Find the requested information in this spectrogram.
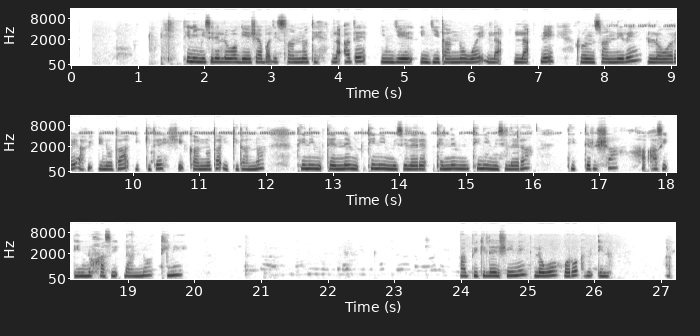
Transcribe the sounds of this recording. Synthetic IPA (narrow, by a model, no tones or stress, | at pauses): t̪ɪnɪmɪsɪlɛlɔwɐɡe̞ːʃɐbɐt̪ʼɪsːɐnːɔt̪ɛlɐʔɐt̪ɛ | ɪnd͡ʒɪt̪ɐnːɔwɔjlɐnːɛ | ɾɔnsɐnːɪɾɛlɔwɔɾɛɐfɪɗːɪnɔt̪ɐɪkːɪt̪ɛʃɪkʼːɐnːɔt̪ɐʔɪkːɪt̪ɐnːɐ | t̪ɪnɪmsɛɾt̪ɛnːɛt̪ʰɪnɪmɪsɪlɛɾɐ | t̪ɪt̪ːɪɾʃɐ | ʔɐsɪɗɪnːɔhɐsɪɗɐnːɔt̪ʰɪnɪ | ɐbːɪkɪleʃinɛlɔwɔhɔɾɔʔɐfɪɗɪnɔ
